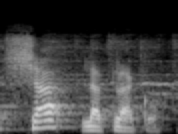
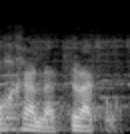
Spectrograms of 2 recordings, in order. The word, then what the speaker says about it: Xalatlaco: Xalatlaco es un aguatlismo y se pronuncia xalatlaco, no jalatlaco. ¿Ok? No es como de dar jaladas, no, es xalatlaco. Y quiero que lo tomen en cuenta y se los voy a acentuar de esta manera.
